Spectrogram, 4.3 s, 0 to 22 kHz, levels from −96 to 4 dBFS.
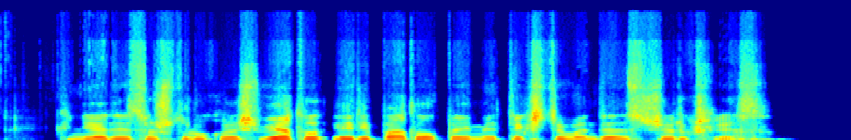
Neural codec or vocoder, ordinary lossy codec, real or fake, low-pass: codec, 44.1 kHz, 7.8 kbps, DAC; Opus, 16 kbps; fake; 19.8 kHz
